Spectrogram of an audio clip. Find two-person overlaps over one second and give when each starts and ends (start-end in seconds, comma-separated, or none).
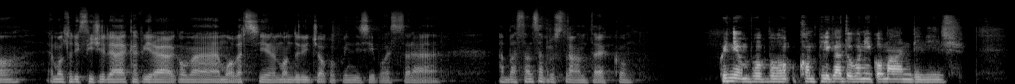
none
